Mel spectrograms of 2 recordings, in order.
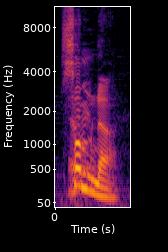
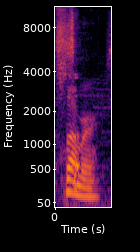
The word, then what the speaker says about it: Sumner: Sumner. Not Summer.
